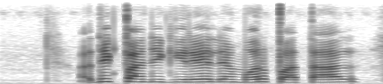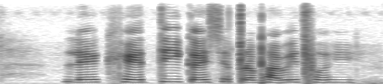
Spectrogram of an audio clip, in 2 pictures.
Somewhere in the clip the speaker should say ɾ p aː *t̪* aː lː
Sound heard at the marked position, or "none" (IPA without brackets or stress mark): t̪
